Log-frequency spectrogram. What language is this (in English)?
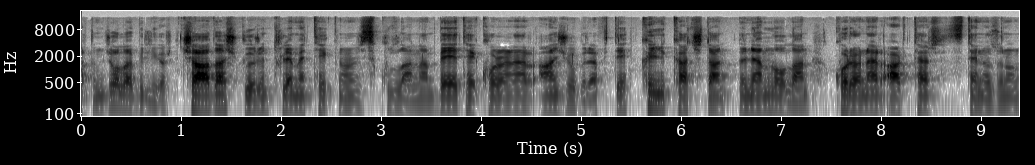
Turkish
